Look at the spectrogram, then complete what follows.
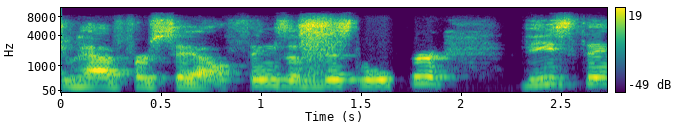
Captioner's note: voice muffling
